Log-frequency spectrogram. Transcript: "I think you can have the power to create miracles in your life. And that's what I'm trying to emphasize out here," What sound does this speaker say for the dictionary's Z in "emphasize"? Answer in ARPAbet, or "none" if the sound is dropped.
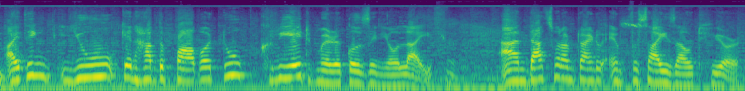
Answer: Z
